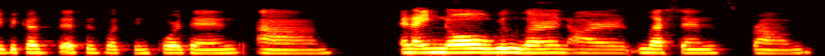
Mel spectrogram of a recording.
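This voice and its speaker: A woman with an Israeli accent, her first language Hebrew, hosting a podcast over a video call and speaking in an effusive way with hesitant restarts. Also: mid-range voice. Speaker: podcast host. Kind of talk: casual interview chat. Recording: dull lo-fi call audio.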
